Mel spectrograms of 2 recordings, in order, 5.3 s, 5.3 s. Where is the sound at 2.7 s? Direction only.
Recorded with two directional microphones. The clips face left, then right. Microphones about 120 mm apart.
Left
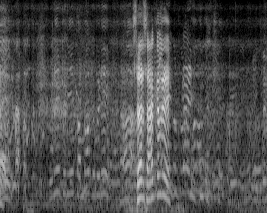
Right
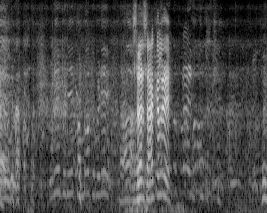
35° left (ahead or behind).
